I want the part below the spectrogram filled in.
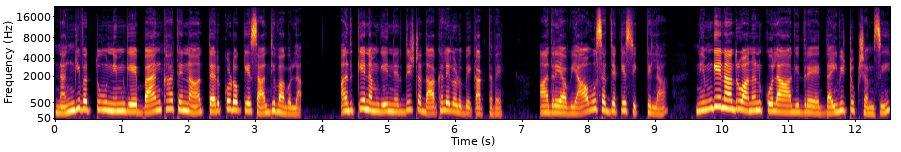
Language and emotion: Kannada, sad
